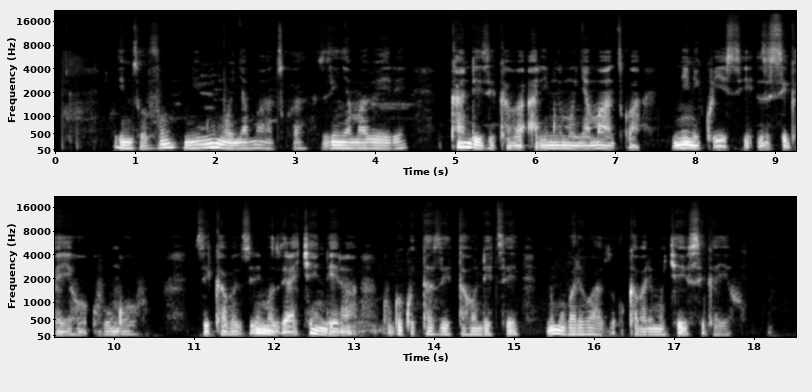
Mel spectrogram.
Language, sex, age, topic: Kinyarwanda, male, 18-24, agriculture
